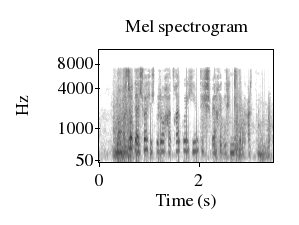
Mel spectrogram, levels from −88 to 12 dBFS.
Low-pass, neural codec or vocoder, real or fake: 7.2 kHz; none; real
